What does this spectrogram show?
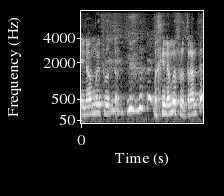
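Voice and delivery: high, laughing giggle.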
